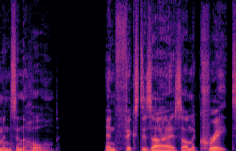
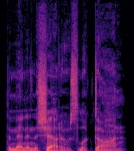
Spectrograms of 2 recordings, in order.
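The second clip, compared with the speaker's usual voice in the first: ordinary delivery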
